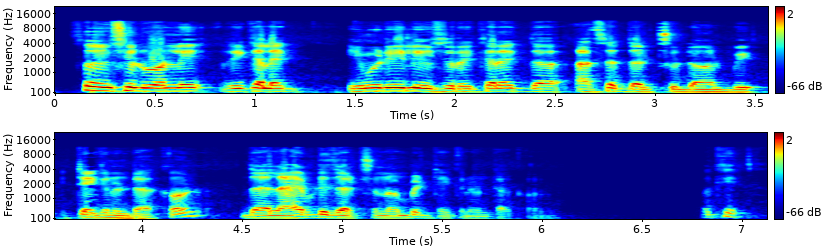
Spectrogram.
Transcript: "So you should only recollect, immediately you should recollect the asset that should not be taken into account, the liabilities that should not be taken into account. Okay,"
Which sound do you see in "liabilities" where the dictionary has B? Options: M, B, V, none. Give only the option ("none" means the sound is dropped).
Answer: none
